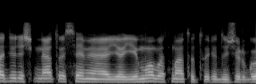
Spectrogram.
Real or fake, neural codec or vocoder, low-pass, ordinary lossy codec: fake; codec, 16 kHz, 6 kbps, DAC; 7.2 kHz; Opus, 64 kbps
